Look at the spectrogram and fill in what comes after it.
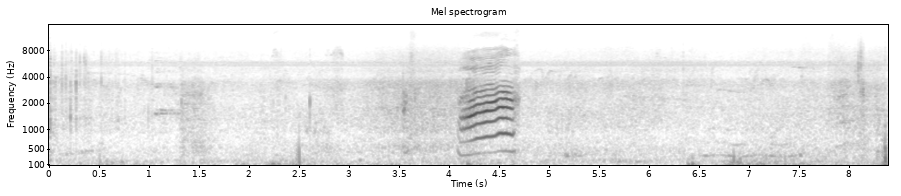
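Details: Stray cat on a Japanese cat island, filmed on a GoPro: a single loud, harmonic meow near the middle, sliding up then falling, over steady low outdoor rumble and scattered faint noises.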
